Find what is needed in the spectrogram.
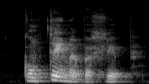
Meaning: catch-all term
- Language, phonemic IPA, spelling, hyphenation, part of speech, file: Dutch, /kɔnˈteː.nər.bəˌɣrɪp/, containerbegrip, con‧tai‧ner‧be‧grip, noun, Nl-containerbegrip.ogg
